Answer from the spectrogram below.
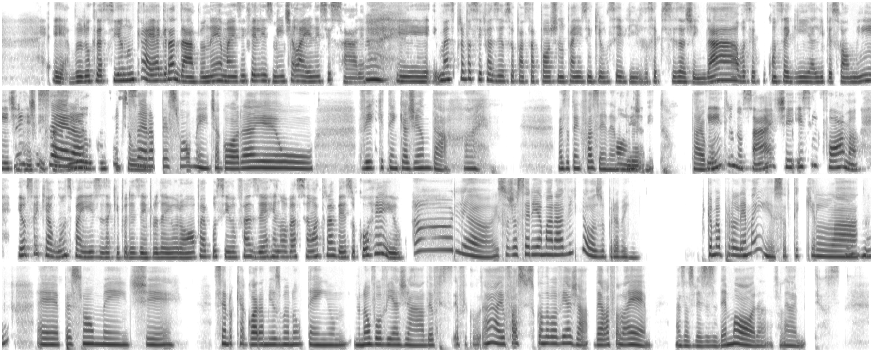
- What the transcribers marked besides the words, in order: "exemplo" said as "exempro"
- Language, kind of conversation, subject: Portuguese, advice, Como posso organizar minhas prioridades quando tudo parece urgente demais?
